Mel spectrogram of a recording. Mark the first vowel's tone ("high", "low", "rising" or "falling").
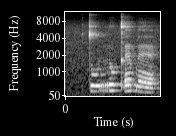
low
